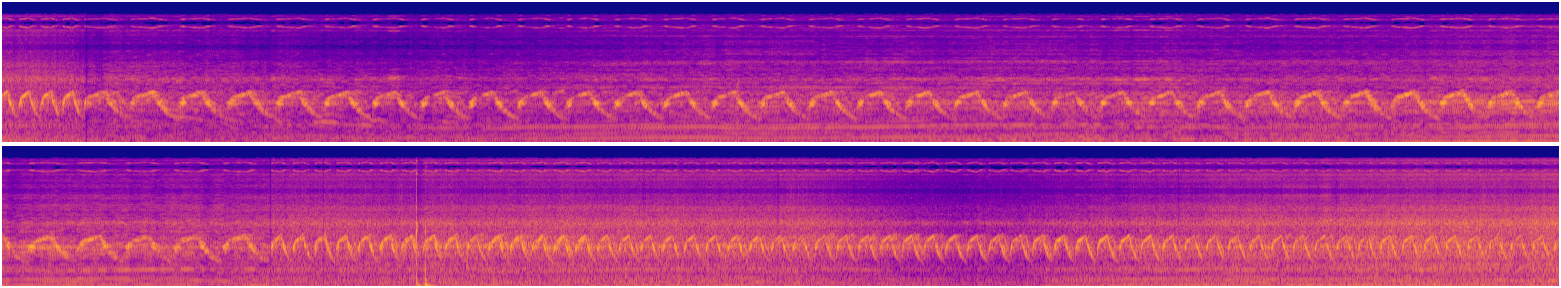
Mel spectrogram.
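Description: Police motorcycle siren sweeping up and down a few times a second, switching to a faster warble about eighteen seconds in, over the motorcycle's engine rising in pitch as it accelerates. A single sharp knock about twenty seconds in.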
